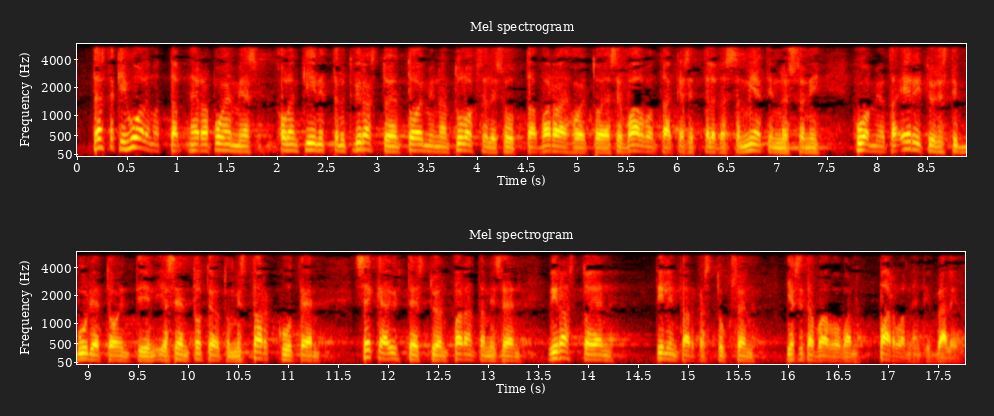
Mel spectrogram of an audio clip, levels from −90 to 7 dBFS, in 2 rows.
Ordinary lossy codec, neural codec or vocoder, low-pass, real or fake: MP3, 32 kbps; none; 5.4 kHz; real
